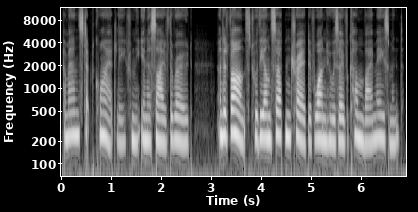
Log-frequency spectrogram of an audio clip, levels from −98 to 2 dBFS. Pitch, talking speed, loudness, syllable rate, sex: 210 Hz, 210 wpm, -19 LUFS, 6.0 syllables/s, female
